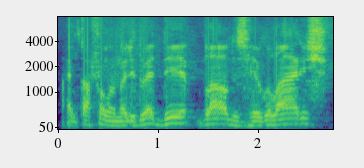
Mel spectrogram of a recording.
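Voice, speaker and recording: A man teaching English grammar live online has a mid-range voice marked by vocal fry and a slight roughness. He is patient, frequently asks rhetorical questions, and reads the English examples slowly and with care.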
